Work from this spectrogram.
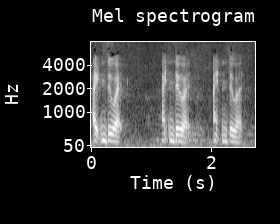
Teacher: it's a nasalized glottal stop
